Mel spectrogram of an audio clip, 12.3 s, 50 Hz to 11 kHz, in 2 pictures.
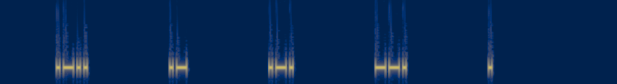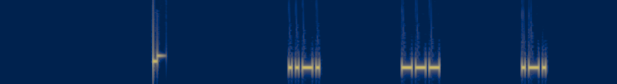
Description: Morse code, heard as a keyed tone, about 36 wpm, spaced as for 10 wpm, 690 Hz. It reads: LARGE FOR
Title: 8x Character Spacing - Top 300 Words - 35wpm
